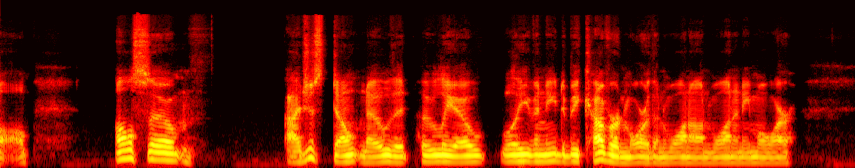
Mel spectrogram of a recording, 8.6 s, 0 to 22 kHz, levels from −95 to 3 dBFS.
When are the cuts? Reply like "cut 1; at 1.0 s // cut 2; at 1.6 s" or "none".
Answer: cut 1; at 4.1 s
